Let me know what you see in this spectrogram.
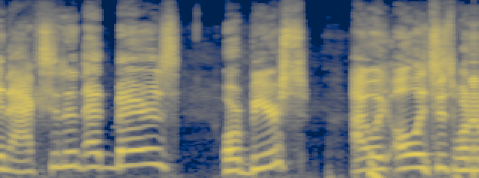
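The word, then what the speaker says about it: Bierce: don't know and said it's not Bears Avenue it's beers they should change the spelling to b-i-e-r-c-e if that's how it's pronounced how hard is that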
